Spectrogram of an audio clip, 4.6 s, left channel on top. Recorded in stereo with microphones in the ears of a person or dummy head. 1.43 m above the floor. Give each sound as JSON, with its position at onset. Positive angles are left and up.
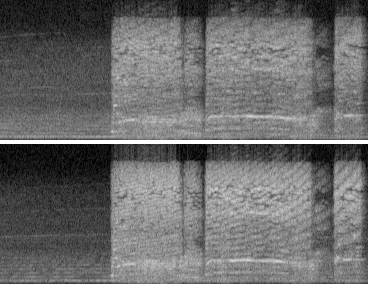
{"t": 1.4, "sound": "a scream", "side_deg": -50, "distance_m": 0.8}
